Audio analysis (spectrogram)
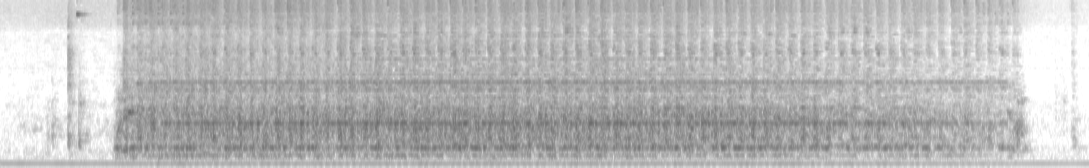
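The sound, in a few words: sewing machine stitching fabric on the diagonal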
